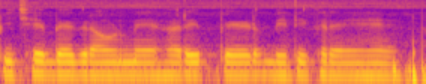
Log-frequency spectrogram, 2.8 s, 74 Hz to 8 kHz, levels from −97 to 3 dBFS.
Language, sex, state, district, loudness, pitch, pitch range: Hindi, male, Arunachal Pradesh, Lower Dibang Valley, -15 LUFS, 125 Hz, 125-130 Hz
